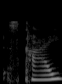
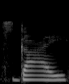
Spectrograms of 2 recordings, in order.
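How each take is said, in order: First: The sound after the s is a k. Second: The sound after the s is a g. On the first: "if the word is skirt, sky" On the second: "we say it instead sky"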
